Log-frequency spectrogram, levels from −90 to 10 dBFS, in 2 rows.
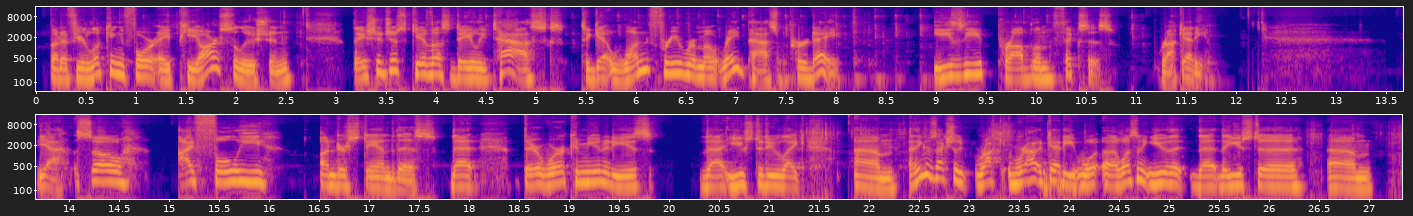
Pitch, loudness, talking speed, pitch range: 135 Hz, -18 LUFS, 130 wpm, 120-170 Hz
